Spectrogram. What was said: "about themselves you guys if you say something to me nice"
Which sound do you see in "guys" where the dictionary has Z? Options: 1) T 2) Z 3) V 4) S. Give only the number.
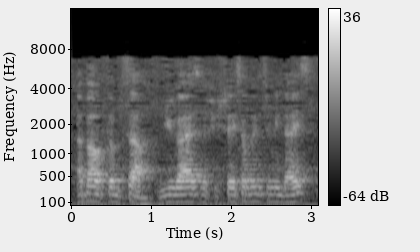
2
